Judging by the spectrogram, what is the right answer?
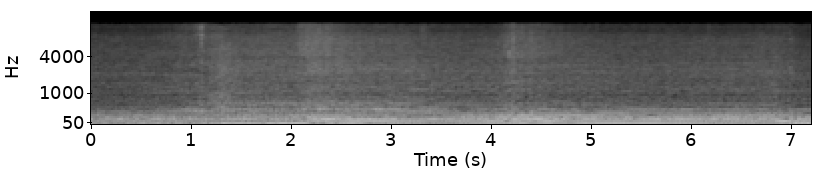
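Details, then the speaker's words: ZAZ 968M started after sitting idle; the lower rubber gasket that stuck to the spring in the heat was reseated. The engine catches and settles into a steady, low, even-firing run with no misses or surging. Normal start and running. "также что ребята все запустилось все нормально теперь можно выезжать"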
